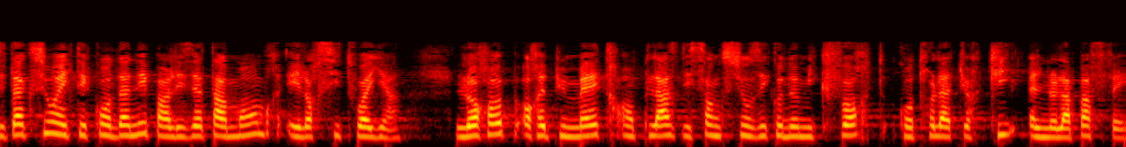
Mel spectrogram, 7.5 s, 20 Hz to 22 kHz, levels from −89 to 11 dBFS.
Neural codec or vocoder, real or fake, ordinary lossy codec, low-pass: none; real; none; none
